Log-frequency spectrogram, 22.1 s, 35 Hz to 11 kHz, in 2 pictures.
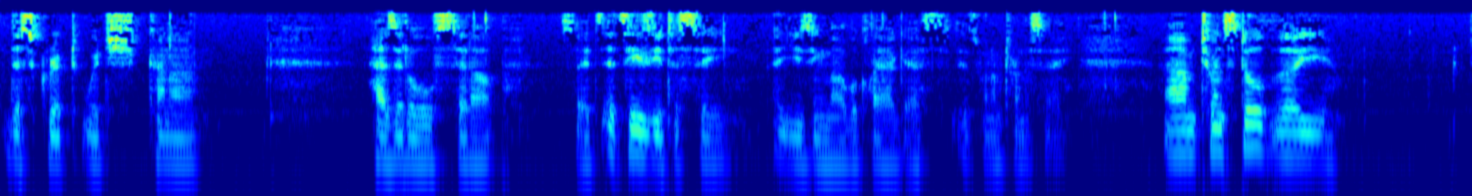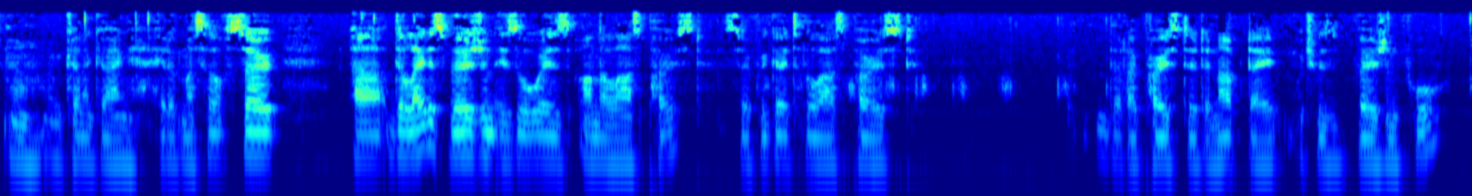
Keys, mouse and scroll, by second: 3.5 click, 12.1 click, 16.7 scroll down 1, 17.3 scroll down 1, 19.7 scroll down 10, 19.7 scroll up 1, 21.4 click, 21.4 scroll up 1.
